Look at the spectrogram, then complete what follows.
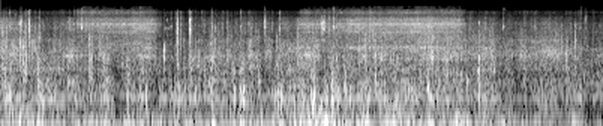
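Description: Mountain bike riding over a rough dirt and rock trail: tyres rolling on loose ground, with scattered clicks and rattles from the bike, under a low rumble of wind on the camera microphone.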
